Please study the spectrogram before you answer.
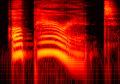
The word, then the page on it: apparent: əpǽrənt; アッペアレント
